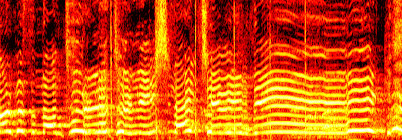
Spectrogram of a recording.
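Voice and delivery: slow, drawn-out tearful confession; hammed-up mourning cry; wailing lament. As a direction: wail it out, stretching the last word. Mock mourning over living man.

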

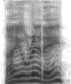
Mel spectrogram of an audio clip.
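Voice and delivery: high, rising call; gleefully ready to go; eager warning. A narrator's reading. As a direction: sing out a countdown question. Mifflin counts down to capsize.

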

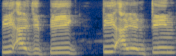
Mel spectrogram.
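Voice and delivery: letters slowly spelled, then the word; slow classroom spelling; slow spelling demo. Shown as a demonstration. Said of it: "এই জন্য এটা হয়েছে কি".

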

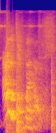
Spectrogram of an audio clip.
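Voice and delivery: shrieking order to leave; furious screaming command; furious shout. Acted. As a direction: yell her out of the house. Wife throws sister out.

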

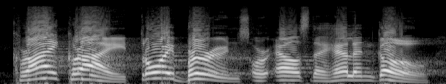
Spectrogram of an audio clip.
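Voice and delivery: "Cry, cry, Troy burns" punched loud, every word stressed; loud, emphatic spondee on "Cry, cry"; stressed verse reading. Shown as a demonstration. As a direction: read it with heavy beats on "Cry, cry, Troy burns". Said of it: "stressed marks".

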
